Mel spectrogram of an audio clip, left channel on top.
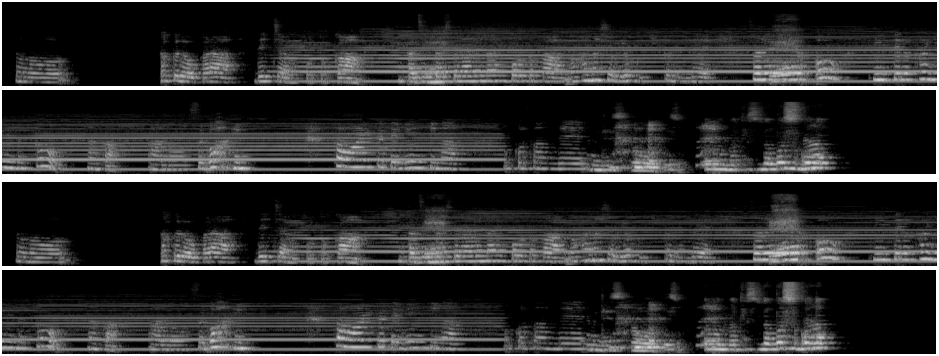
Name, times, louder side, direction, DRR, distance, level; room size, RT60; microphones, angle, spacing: voice 1, 0.1-0.6 1.6-3.6 4.0-8.4 8.7-9.9 10.2-10.5 10.8-11.8 12.4-13.9 14.4-16.0 16.3-16.5 17.2-17.6, equal, 75° left, 1.3 m, -25 dB
sound 1, 2.6-14.4, left 3 dB, 50° left, 0.6 m, -31 dB
voice 2, 7.7-8.0 15.2-15.9 16.4-17.6, right 1 dB, 60° right, 0.9 m, -22 dB
3.5 x 2.5 x 3.0 m
head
